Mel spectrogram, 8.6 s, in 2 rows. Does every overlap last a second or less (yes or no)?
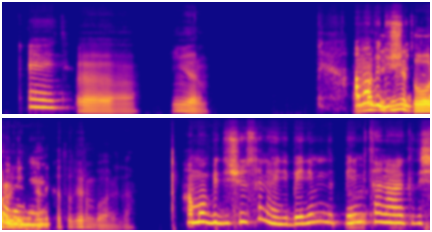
no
